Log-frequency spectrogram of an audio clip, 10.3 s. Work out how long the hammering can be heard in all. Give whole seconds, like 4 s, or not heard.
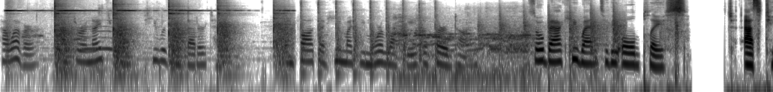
9 s.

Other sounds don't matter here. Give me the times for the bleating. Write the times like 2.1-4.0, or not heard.
not heard.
